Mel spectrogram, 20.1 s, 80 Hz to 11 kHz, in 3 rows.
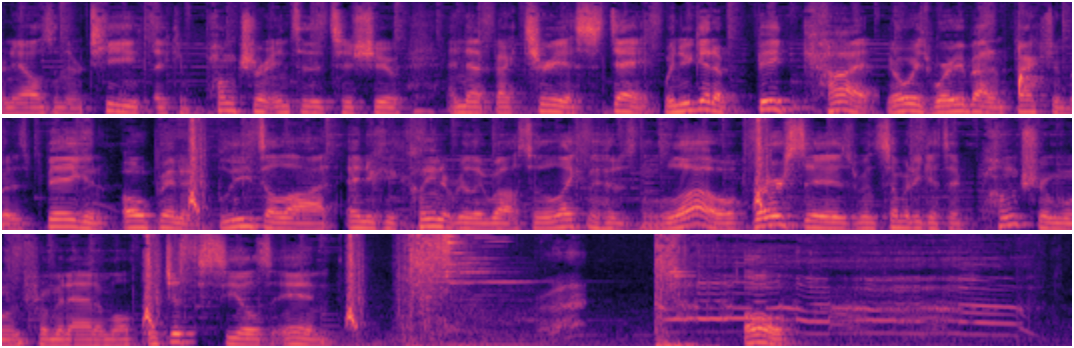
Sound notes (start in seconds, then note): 15.8 sword clanging; 17.5 Green Lantern screaming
